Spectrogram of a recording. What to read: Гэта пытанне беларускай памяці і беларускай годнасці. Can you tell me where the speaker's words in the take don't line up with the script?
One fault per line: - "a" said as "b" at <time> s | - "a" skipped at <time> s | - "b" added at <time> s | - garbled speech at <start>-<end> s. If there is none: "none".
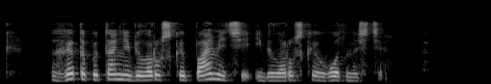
none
